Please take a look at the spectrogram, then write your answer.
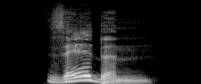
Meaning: strong dative masculine/neuter singular of selber
- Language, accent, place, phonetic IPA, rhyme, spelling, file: German, Germany, Berlin, [ˈzɛlbəm], -ɛlbəm, selbem, De-selbem.ogg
